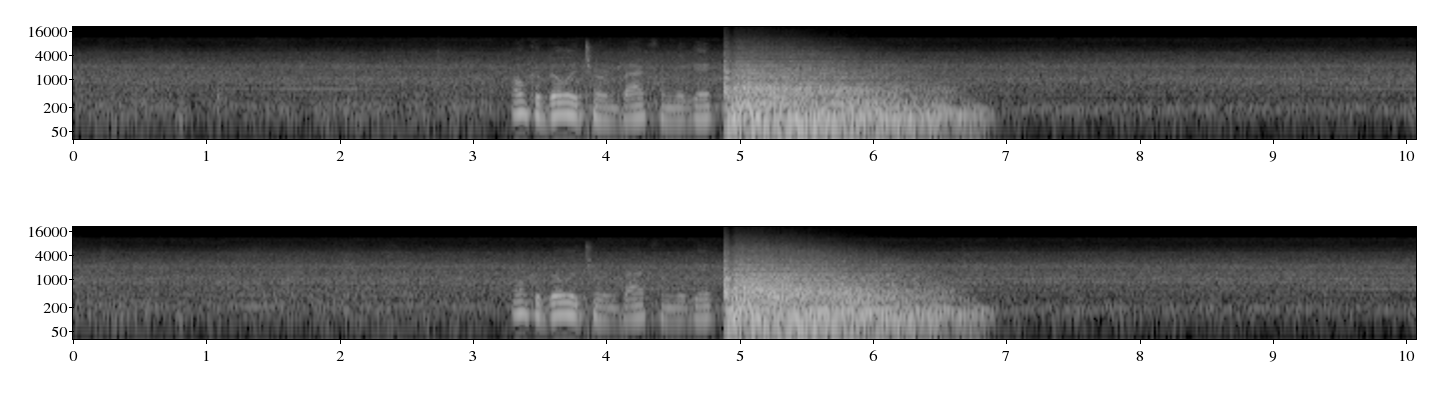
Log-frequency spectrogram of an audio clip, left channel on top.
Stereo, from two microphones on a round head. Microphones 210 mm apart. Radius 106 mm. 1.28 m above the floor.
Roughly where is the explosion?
Centre.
